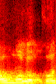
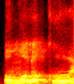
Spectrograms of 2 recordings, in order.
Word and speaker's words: Omolocô: para poder ser aceito a omolocô não omoloko ela vem de uma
